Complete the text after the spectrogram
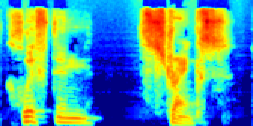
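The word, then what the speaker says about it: CliftonStrengths: And you actually did some coaching with me a couple of years ago because you are a certified coach using the Clifton strengths. Am I saying that correctly in terms that is, of what you're? That is correct.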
